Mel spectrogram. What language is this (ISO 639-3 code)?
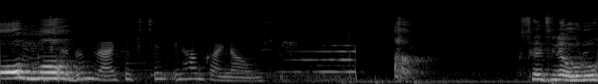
tur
